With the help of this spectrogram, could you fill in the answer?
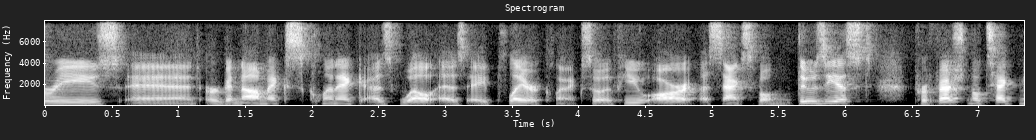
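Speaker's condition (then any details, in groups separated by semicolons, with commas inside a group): No condition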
